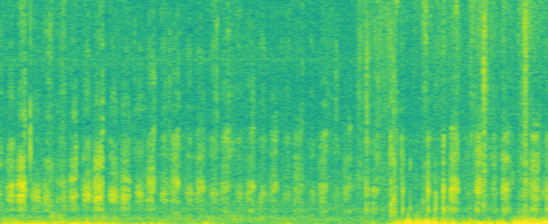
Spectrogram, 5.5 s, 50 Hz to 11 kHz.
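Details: Meredith, an 11-week-old female chocolate tri English Bulldog puppy at Siess Ranch, panting in rapid, rough low breaths that swell louder toward the end, with faint scratchy bursts above.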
